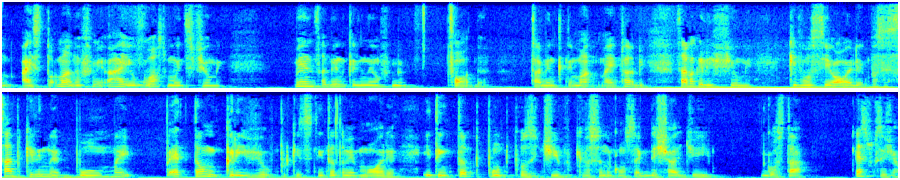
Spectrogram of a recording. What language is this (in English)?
Portuguese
